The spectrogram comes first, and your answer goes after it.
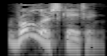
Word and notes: roller-skating: British English

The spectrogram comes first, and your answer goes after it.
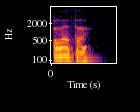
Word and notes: blether: British English

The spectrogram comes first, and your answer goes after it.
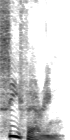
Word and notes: seafaring: British English

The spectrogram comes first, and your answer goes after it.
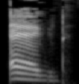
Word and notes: egged: British English

